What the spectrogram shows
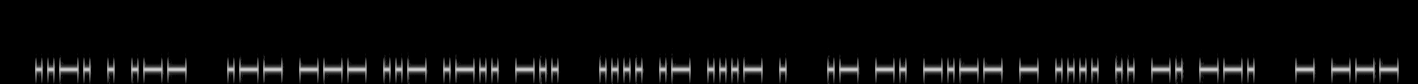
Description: Morse code, heard as a keyed tone, about 20 wpm, 700 Hz. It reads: FEW WOULD HAVE ANYTHING TO
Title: Sentences from Top 1000 Words - Review Part 1 - 20wpm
